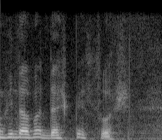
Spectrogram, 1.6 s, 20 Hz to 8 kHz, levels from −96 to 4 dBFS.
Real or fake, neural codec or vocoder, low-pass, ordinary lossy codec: real; none; 7.2 kHz; none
